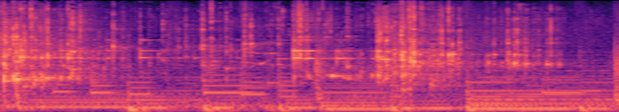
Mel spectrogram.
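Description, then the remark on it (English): A sloe gin and lemon juice cocktail with ice is poured from a cocktail shaker into two rock glasses, cubes clinking and rattling against the glass over a steady splash of liquid, fairly loud, with no talking. “Shake it up, nice, and pour the mix, cubes and all, into two rock glasses.”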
